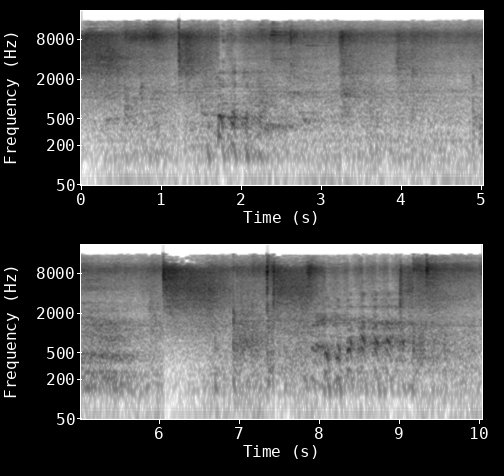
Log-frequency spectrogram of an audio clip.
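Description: Armoured fighters drilling with steel longswords: several sharp knocks of blade and armour, with rattling and clatter between them, in a large echoing hall.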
